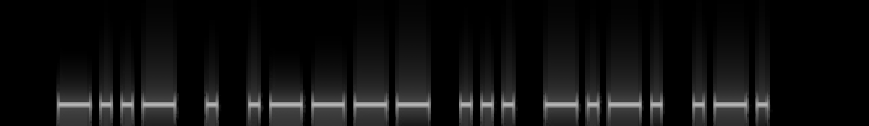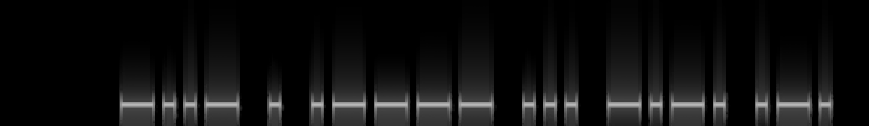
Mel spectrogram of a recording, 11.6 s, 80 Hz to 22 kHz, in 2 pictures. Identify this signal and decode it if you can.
Morse code, heard as a keyed tone, about 17 wpm, 700 Hz. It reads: XE1SCR XE1SCR
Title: DXCC-100 Call Signs - 6 Characters - Repeated 3x - 17wpm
